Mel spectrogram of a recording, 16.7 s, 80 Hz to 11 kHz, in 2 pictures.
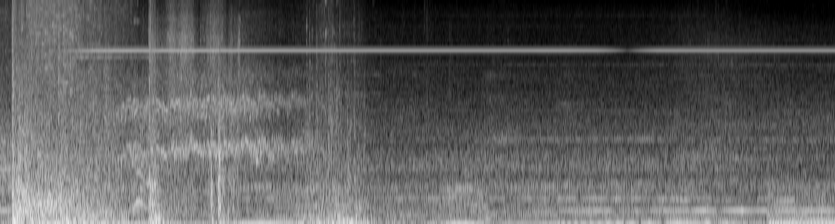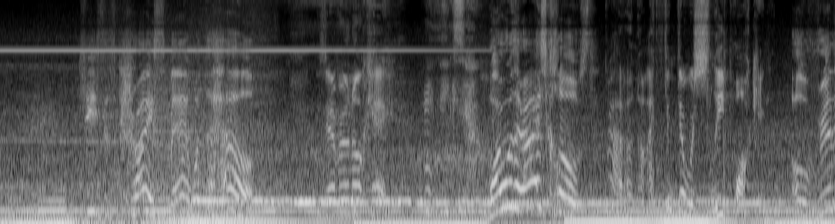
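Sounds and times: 
gunshot fired at a van's windshield: 0.0 - 3.5
van windshield glass crashing and shattering: 0.0 - 4.1
lingering high ringing tone: 0.0 - 15.6
speech: 15.3 - 16.6.

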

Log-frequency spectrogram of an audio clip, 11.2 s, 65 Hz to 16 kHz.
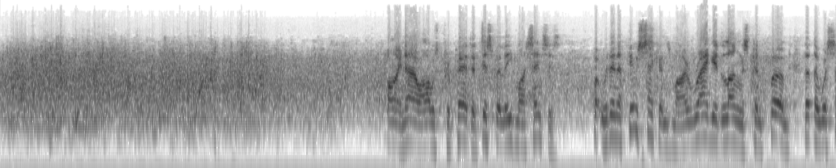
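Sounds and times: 
gush of water inside a submarine: 0.0 - 11.1
speech: 5.2 - 11.1.

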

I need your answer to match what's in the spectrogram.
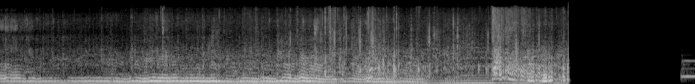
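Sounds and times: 
honeybees buzzing inside a hive during waggle dance: 0.0 - 5.7.

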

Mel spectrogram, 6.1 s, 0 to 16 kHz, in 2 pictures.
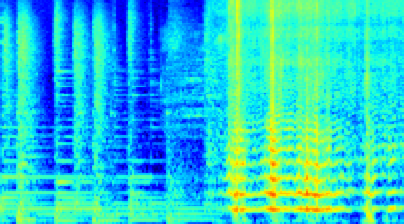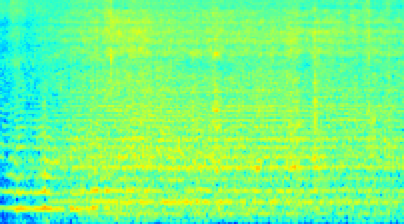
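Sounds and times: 
dense swarm of honeybees buzzing outside a house: 1.6 - 6.0.

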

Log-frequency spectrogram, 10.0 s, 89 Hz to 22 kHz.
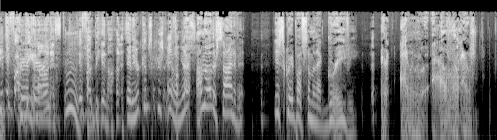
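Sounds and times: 
speech: 0.0 - 9.7
person grunting and snorting while noisily eating pizza: 7.6 - 9.6.

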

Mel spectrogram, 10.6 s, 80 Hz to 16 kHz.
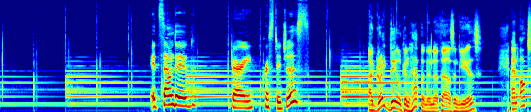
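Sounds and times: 
resonant bells ringing: 0.0 - 10.6
speech: 3.0 - 4.0, 4.6 - 6.2, 7.4 - 10.6.

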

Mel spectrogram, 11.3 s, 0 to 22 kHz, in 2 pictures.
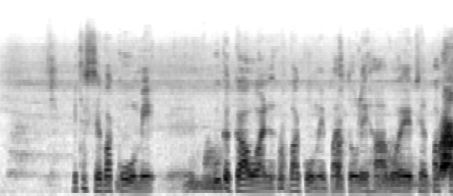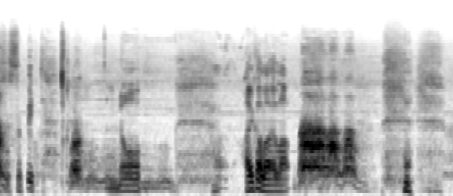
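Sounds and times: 
speech: 0.9 - 7.6, 8.3 - 9.6, 10.7 - 11.1
fox terrier hunting dog barking and yelping: 5.5 - 5.8, 6.5 - 6.8, 9.4 - 10.3.

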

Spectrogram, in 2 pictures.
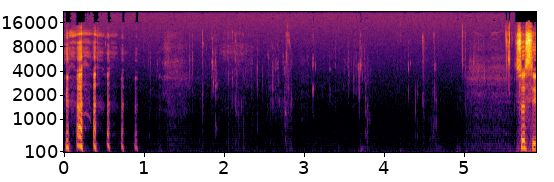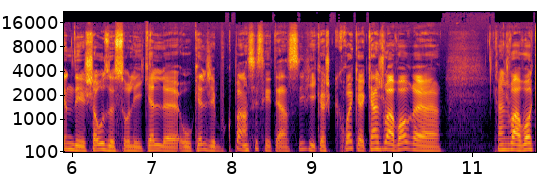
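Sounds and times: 
person taking a small sip of water: 0.0 - 5.7
faint mouth clicks: 0.0 - 6.3, 9.1 - 11.8
speech: 0.1 - 0.3, 5.7 - 11.8.

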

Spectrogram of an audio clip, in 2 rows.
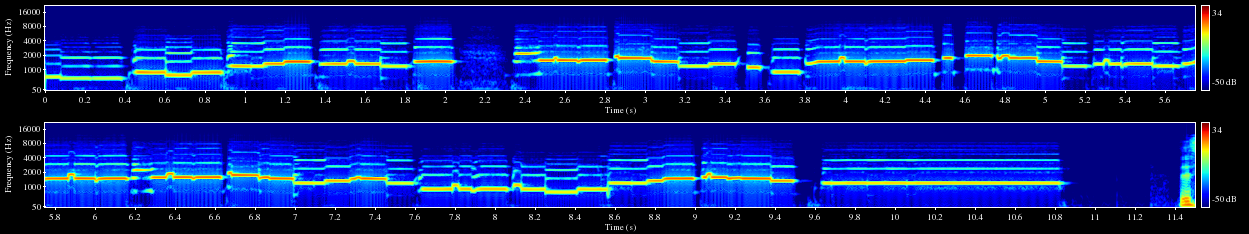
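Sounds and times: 
tin whistle playing a lively Irish melody: 0.0 - 10.9.

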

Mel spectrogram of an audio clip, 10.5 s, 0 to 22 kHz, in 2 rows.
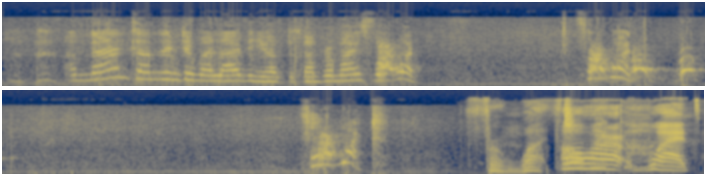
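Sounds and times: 
faint low hum: 0.0 - 10.5
speech: 0.3 - 3.3, 4.4 - 5.1, 8.9 - 10.5
small lapdog barking: 2.8 - 3.2, 4.4 - 5.4, 7.5 - 8.0.

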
